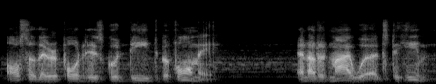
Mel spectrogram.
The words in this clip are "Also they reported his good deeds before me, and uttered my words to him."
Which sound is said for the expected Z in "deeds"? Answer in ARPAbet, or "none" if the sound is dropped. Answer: Z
